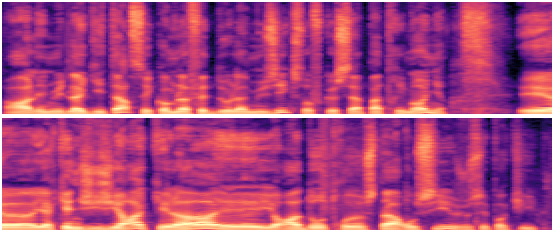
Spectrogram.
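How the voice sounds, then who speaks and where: An older man with a high, light voice tells stories to his stream in a rambling, chatty way, laughing often. His is clear, and the sound is close and dry, with no room echo. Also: brisk. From Corsica. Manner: chatty, laughs often, full of fillers and repeats. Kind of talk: casual anecdote telling.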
